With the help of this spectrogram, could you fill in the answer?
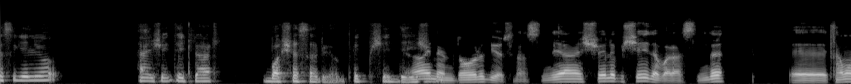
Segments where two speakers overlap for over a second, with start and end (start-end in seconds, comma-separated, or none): none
